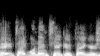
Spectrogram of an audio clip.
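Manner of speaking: high excited wino voice; generous wino. Retold or imitated. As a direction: voice the drunk stranger high and excited. Wino offers food.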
